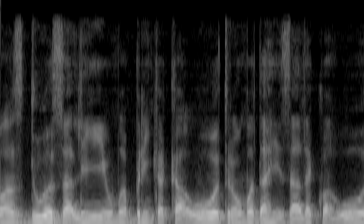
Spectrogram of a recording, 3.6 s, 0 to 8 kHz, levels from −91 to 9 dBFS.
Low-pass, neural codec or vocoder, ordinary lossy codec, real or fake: 7.2 kHz; autoencoder, 48 kHz, 128 numbers a frame, DAC-VAE, trained on Japanese speech; none; fake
